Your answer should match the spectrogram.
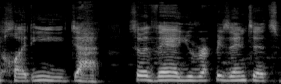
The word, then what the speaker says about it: Khadijah: Like when you want to stop, you pronounce it as ha. For example, when you have Khadijah, Khadijah, what actually ends the word Khadijah or the name Khadijah is ta marbuta.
